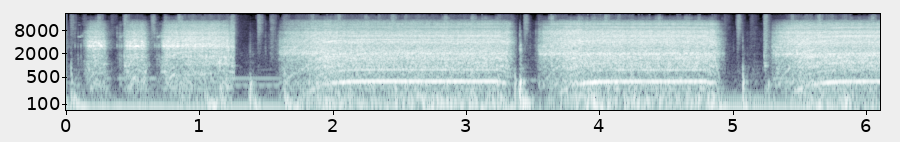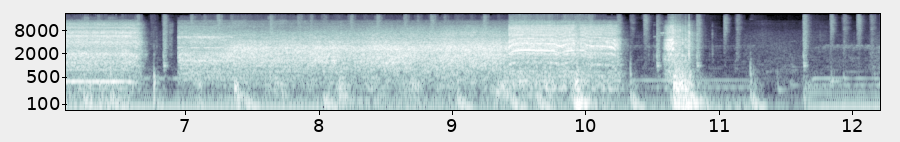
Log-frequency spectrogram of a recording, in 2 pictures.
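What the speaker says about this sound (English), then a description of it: "So we are just gonna drill them in now a bit more" A power drill drives screws into a wooden van floor in three steady whirring bursts separated by short pauses, then works through a longer, more irregular stretch, close and loud with no talking.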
